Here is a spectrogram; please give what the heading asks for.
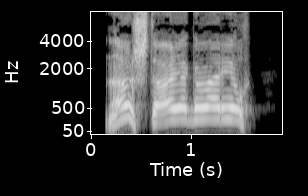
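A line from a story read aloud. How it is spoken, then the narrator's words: Shouted. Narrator (Russian): крикнул капитан за рулем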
